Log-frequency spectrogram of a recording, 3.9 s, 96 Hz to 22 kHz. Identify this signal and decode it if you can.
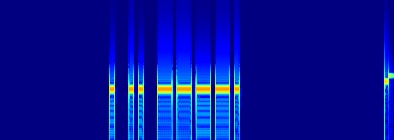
Morse code, heard as a keyed tone, about 25 wpm, 700 Hz. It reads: EI9
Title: Callsign Prefixes for Top 50 DXCC - 25wpm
